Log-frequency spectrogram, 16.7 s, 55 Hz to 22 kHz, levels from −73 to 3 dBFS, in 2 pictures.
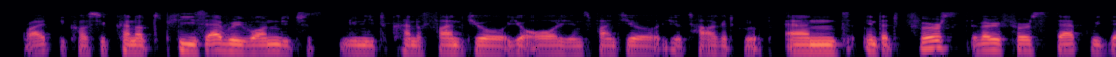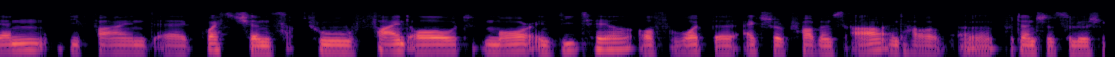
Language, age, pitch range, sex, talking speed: English, 30-49, 100-110 Hz, male, 185 wpm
